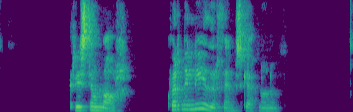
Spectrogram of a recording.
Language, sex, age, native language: Icelandic, female, 30-39, Icelandic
